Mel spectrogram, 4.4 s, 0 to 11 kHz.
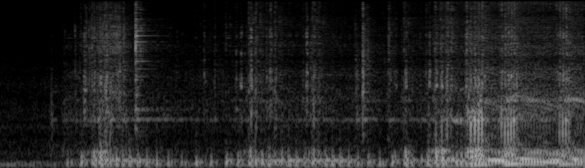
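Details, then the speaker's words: New, factory-assembled X-Pro 125cc youth pit bike (Bolt), kick-started: a few kicks, then the small single fires straight up and settles into a steady crackling run; a healthy start. "But once he gets it, he can ride a piece of cake. It turns right on."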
